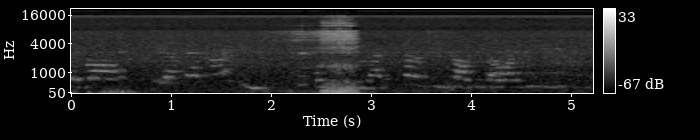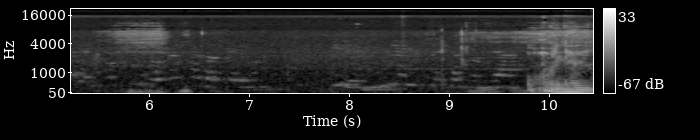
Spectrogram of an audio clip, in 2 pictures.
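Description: A sleeping Rottweiler snores in low, rumbling breaths while a man chats and laughs nearby.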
